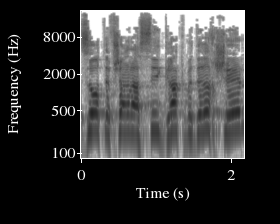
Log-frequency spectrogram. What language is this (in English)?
Hebrew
